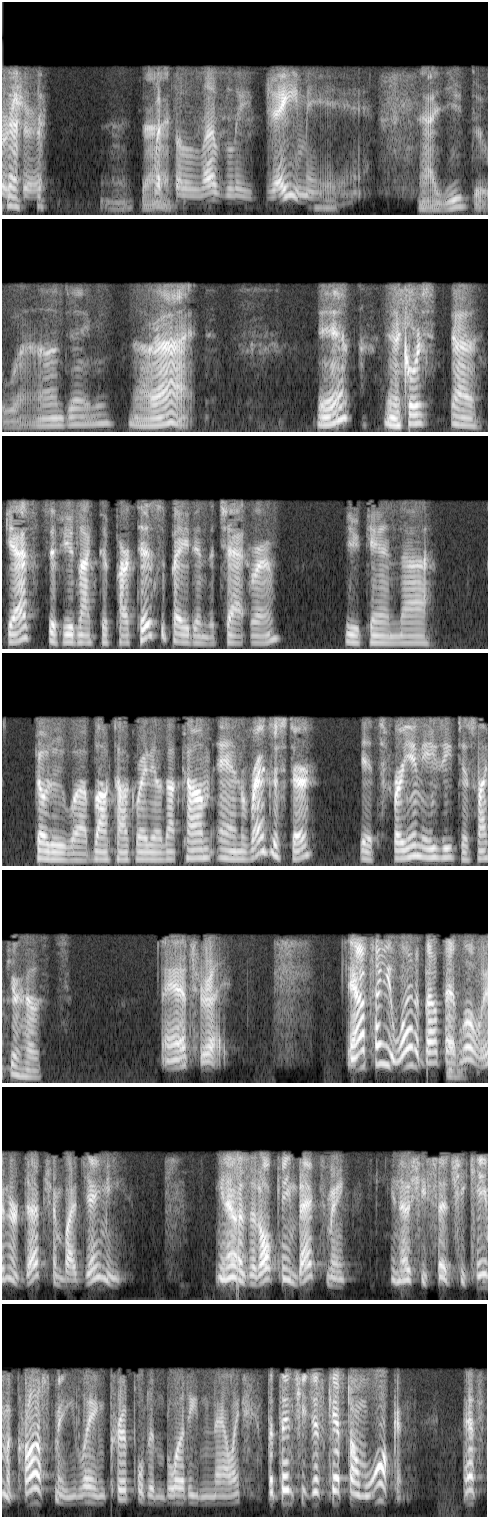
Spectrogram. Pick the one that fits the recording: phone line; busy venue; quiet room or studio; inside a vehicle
phone line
